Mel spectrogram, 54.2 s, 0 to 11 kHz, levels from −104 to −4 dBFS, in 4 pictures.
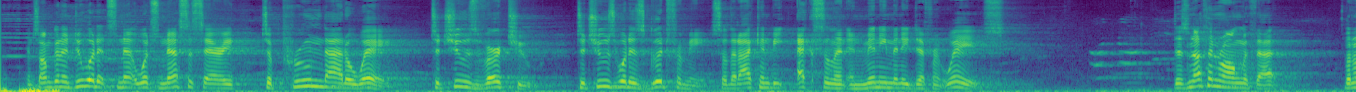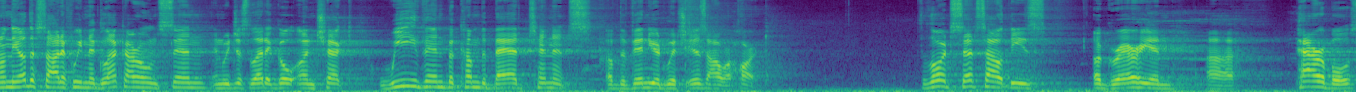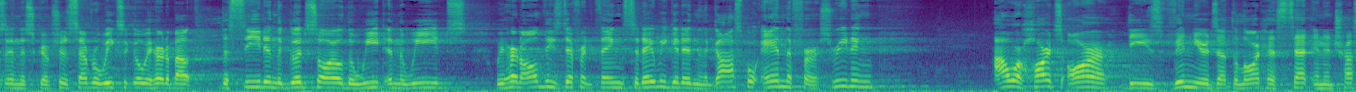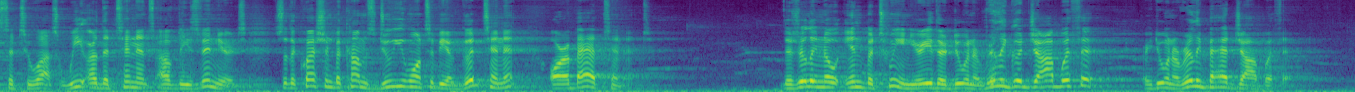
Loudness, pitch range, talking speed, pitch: -22 LUFS, 150-195 Hz, 195 wpm, 170 Hz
